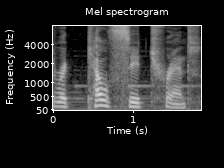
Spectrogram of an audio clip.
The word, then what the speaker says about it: recalcitrant: It's a hard C first, a soft C second, I'm 90% sure.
